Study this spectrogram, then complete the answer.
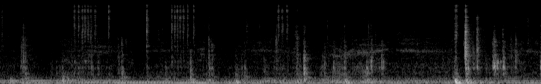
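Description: Tools clicking and ratcheting while the back screws come out of a seat in a 2019 two-door Jeep Wrangler Sport, with irregular close metallic ticks and scrapes and one sharper knock near the end.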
